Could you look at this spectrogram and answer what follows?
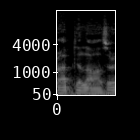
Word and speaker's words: Abdelazer: piece is called rondo from abdullah or abdelazer as some people pronounce it think of incidental music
